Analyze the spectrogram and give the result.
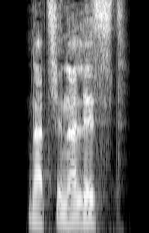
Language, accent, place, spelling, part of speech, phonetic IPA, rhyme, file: German, Germany, Berlin, Nationalist, noun, [nat͡si̯onaˈlɪst], -ɪst, De-Nationalist.ogg
- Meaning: nationalist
